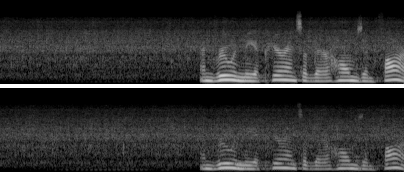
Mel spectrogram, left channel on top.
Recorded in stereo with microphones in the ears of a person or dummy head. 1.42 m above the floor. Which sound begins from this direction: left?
A woman speaking, at 2.0 s.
